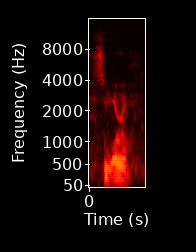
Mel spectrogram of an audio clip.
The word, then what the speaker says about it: saguaro: last ascent right there those are saguaros hey don't ever say that again Saguaro the G is silent so ahead of us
